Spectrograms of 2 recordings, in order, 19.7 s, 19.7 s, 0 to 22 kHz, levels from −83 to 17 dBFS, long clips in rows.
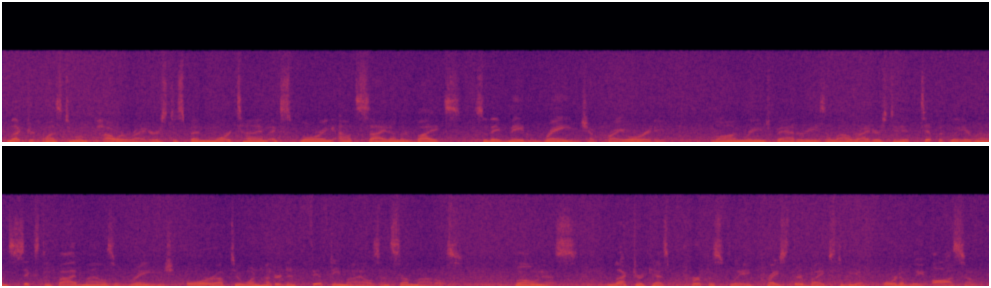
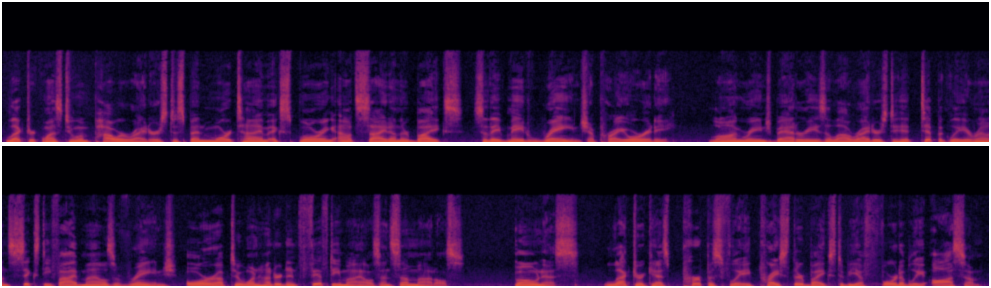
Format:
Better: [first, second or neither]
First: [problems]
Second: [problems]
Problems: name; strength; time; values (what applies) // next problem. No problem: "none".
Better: second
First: hiss; loud; throughout; 4 dB below the speech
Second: hiss; faint; throughout; 30 dB below the speech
